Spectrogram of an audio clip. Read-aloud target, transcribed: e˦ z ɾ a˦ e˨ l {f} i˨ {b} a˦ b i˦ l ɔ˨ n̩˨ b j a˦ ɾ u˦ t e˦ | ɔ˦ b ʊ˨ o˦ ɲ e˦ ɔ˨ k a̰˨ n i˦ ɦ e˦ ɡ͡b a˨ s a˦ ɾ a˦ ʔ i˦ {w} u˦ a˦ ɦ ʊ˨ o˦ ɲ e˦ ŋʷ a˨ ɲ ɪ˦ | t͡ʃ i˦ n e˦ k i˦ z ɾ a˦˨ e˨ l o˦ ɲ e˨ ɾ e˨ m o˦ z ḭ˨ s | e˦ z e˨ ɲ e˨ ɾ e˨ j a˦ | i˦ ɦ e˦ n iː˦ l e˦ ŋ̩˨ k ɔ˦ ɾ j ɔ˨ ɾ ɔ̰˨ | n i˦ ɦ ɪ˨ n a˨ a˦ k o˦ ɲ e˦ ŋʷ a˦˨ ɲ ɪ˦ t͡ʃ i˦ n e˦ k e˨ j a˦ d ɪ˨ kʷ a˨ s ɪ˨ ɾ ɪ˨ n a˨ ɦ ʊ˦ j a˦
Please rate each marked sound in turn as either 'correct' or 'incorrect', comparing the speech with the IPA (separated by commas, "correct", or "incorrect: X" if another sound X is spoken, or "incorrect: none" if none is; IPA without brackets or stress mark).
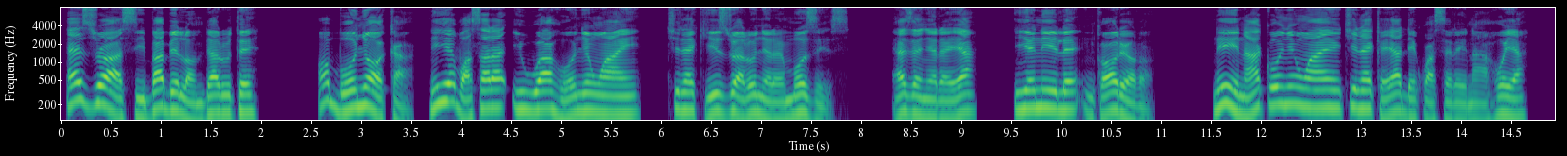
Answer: incorrect: s, correct, correct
